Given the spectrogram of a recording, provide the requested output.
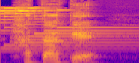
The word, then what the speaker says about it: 畑: 논을 의미한다는 거 밭은 화전 요게 밭이었다 거죠 발음은 하타게 그래서 일본어의 경우는 논과 밭이 다름이 있다라는 거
